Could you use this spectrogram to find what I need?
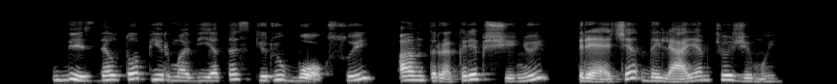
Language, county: Lithuanian, Šiauliai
